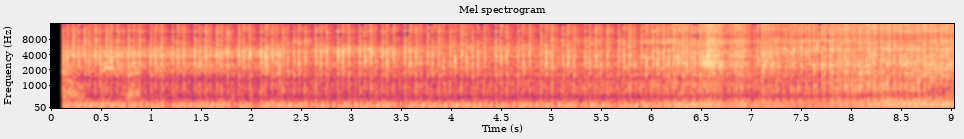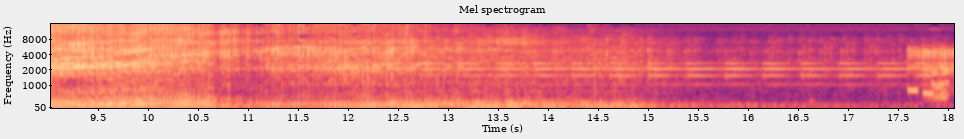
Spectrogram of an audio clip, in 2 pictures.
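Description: Cruiser motorcycle engine running loudly, revving up as it pulls away, with a drop in pitch about ten and a half seconds in, then fading out over the next few seconds.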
